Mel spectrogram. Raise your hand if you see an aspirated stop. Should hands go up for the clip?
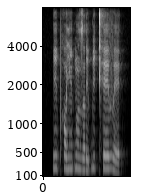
yes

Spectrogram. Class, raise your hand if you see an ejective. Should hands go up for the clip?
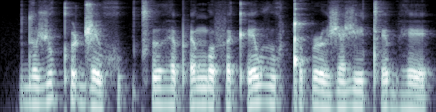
yes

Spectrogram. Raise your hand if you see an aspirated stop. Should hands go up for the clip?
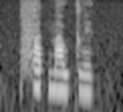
no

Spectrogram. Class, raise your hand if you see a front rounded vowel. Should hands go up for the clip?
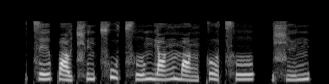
yes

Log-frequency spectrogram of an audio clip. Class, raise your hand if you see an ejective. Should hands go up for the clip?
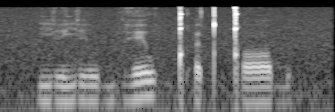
yes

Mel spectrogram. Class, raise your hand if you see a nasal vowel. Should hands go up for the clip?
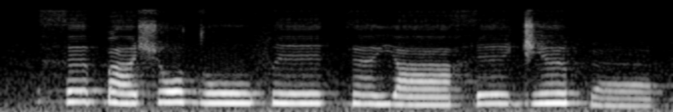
yes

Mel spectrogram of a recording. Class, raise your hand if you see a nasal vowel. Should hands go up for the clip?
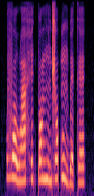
yes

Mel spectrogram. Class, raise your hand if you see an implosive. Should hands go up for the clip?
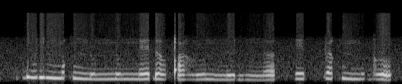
yes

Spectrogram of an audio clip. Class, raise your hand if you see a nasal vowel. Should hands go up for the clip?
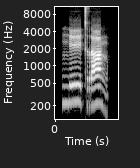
no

